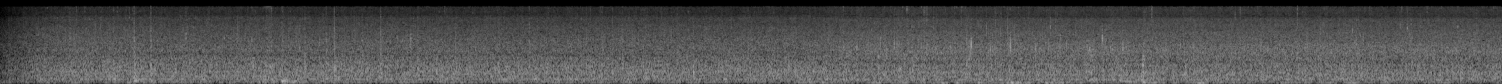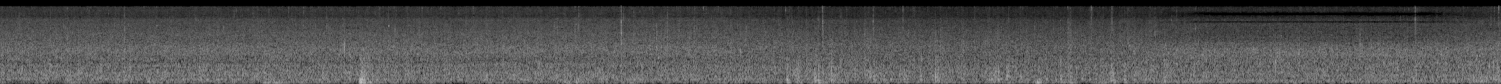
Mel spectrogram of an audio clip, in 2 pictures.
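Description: Steady rain falling, an even hiss that holds throughout, with a single sharp tap a little past halfway.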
